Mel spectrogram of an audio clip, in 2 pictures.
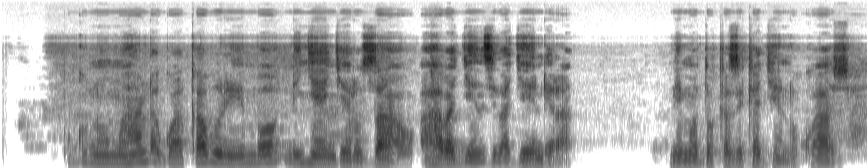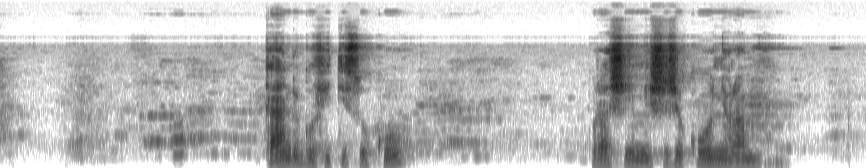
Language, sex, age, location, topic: Kinyarwanda, male, 36-49, Musanze, government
